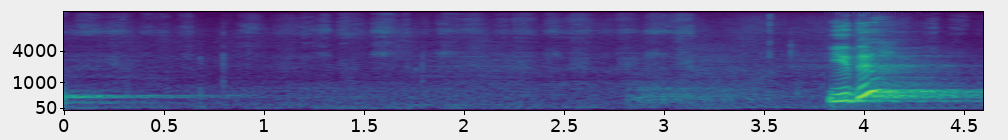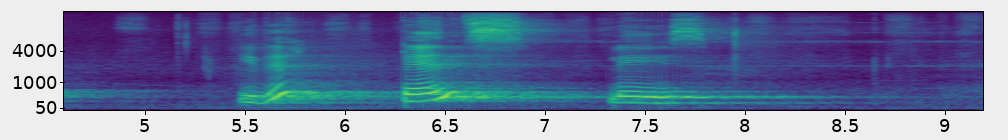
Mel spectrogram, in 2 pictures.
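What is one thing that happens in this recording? Chalk scrapes and taps on a board.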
